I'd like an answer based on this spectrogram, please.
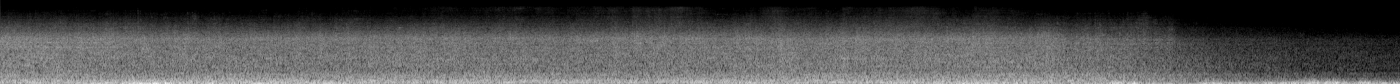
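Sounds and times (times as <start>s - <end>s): freight train wheels rumbling: 0.0s - 14.0s.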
